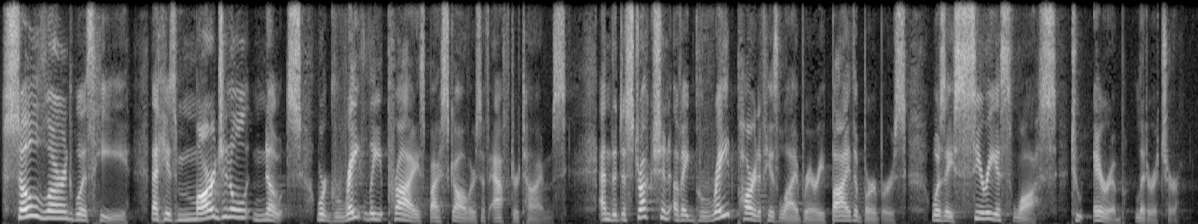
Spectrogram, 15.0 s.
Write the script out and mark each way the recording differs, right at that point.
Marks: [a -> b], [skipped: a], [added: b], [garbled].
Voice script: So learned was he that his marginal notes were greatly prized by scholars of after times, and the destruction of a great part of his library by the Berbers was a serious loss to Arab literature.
So learned was he that his marginal notes were greatly prized by scholars of after times, and the destruction of a great part of his library by the Berbers was a serious loss to Arab literature.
